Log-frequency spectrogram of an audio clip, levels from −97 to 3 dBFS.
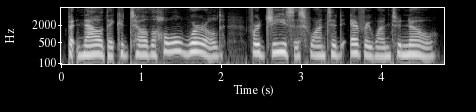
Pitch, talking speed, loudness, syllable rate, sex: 200 Hz, 175 wpm, -18 LUFS, 4.7 syllables/s, female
